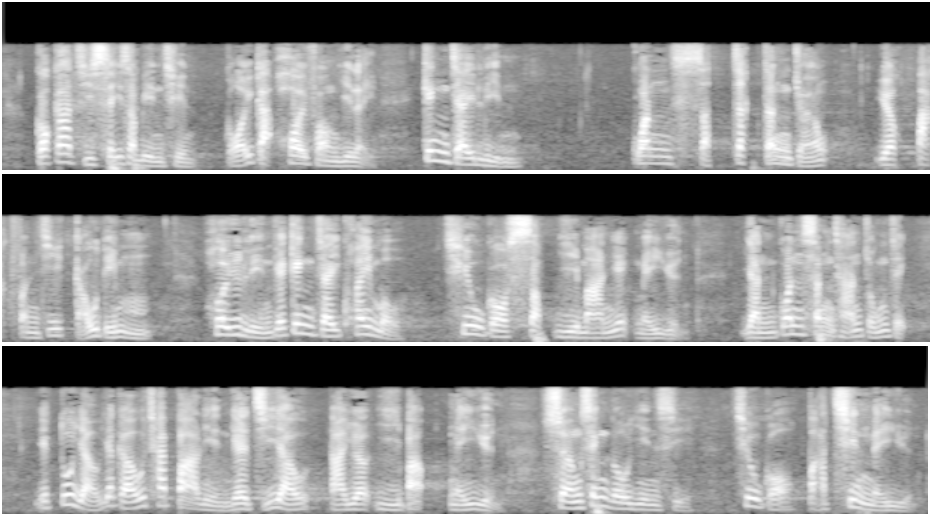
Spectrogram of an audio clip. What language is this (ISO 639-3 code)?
yue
